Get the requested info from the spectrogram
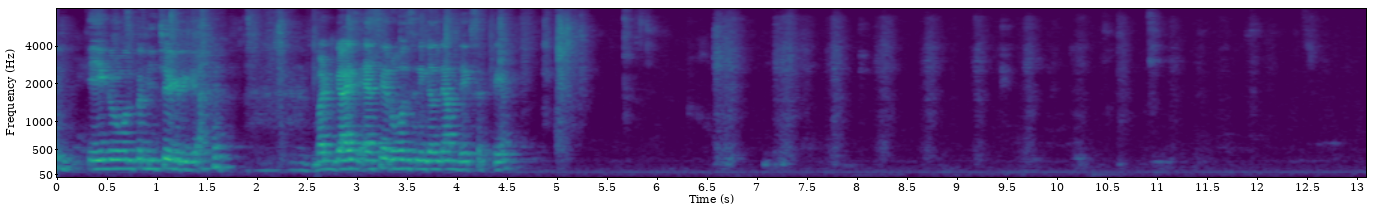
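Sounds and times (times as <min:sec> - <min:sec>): breathing through the nose: 0:01.9 - 0:02.6
crunchy chewing: 0:04.4 - 0:13.0.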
